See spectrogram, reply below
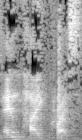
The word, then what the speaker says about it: Antichrist: 敌基督加上一个字叫 anti，Antichristos，anti 重音在第二音节啊，这是希腊文，anti，anti 啊，antichristos。如果是英文也是从希腊文这样直接翻过来哈，英文就是 Antichrist，好，大把重音翻成第三音节 Antichrist，Christ 是基督嘛，Anti 他把它念成 Anti，好，其实英文叫做 Antichrist，可是希腊文叫 Antichristos，啊，比较难一点啦，比较绕口哈，没关系啊，反正这大家记得就好。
